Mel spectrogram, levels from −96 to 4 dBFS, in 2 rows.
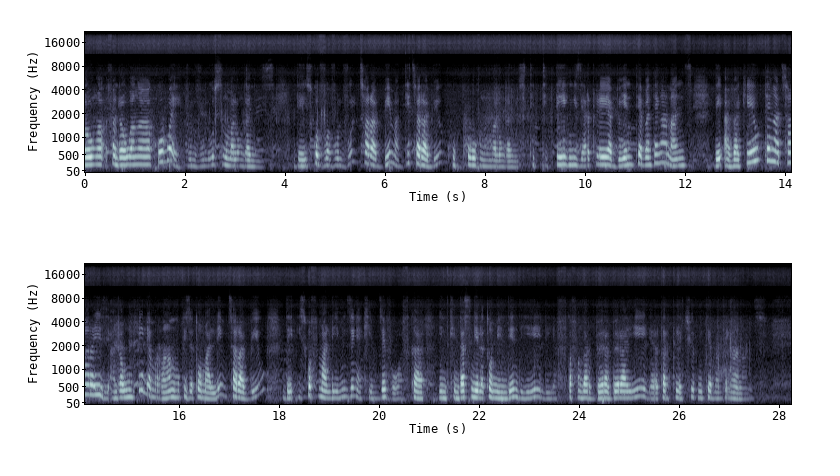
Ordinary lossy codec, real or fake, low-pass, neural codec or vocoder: none; real; 19.8 kHz; none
